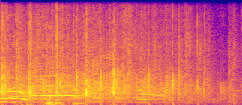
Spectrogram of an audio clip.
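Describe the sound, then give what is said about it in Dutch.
An audience claps steadily in dense, irregular bursts that fill the whole clip at moderate loudness, with voices rising and calling out over the applause. “Oh, wauw, kijk, gaan ze klappen.”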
